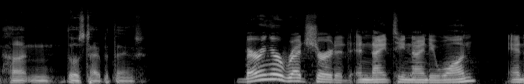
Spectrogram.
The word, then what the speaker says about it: Berringer: or a lot of people still today they call him behringer you know so i looked at that roster i thought i got to find out how you pronounce it and so i knew was bearing her all the way but um you know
